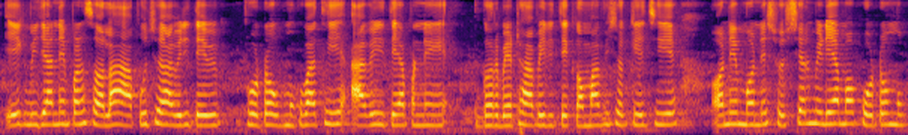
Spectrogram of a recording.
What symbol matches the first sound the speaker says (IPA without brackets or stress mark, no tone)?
e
